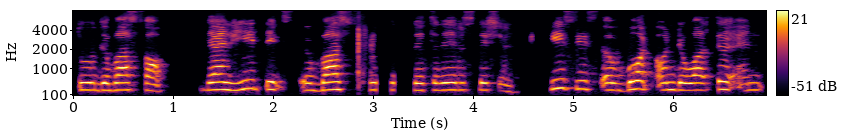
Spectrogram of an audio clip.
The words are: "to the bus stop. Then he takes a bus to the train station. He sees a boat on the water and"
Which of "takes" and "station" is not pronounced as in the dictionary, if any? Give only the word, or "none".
none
